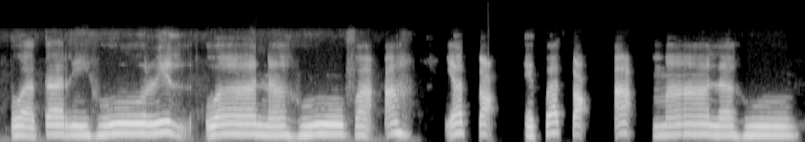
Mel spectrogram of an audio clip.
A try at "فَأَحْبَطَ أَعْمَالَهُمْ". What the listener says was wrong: Pendek. Pak ahbato a'malahum. Lagi. A'malahum. A'malahum. Fa ahbato. وكرهوا رضوانه فأحبط أعمالهم.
